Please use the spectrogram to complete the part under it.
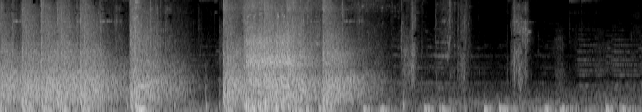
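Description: Gunfire in a Half-Life John Wick mod video game, loud bursts of rapid shots in two long volleys with a gap between, then scattered single cracks and clatter that trail off.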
